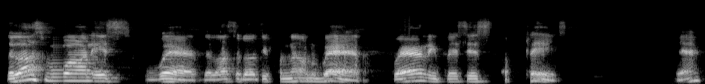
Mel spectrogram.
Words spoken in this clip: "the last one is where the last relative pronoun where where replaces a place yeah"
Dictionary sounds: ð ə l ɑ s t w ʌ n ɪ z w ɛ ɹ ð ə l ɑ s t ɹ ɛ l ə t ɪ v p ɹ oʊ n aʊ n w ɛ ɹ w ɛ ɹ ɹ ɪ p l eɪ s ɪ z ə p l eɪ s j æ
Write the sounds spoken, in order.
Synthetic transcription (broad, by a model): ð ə l ɑ s t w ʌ n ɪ s w ɛ ɹ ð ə l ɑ s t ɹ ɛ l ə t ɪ f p oʊ n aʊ n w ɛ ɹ w ɛ ɹ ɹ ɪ p l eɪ s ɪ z ə p l eɪ s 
